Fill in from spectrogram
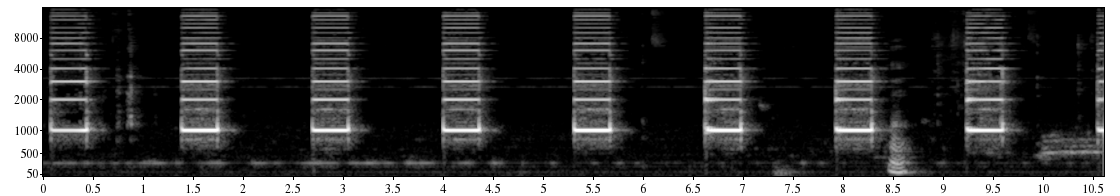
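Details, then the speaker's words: Drone after crashing into a bird: loud even beep bursts repeating about every 1.3 seconds, indicating a motor problem; rattling inside suggests something loose; motor fault warning beep. "Kalau motor bermasalah pasti dia akan ada indikator bunyinya ya."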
